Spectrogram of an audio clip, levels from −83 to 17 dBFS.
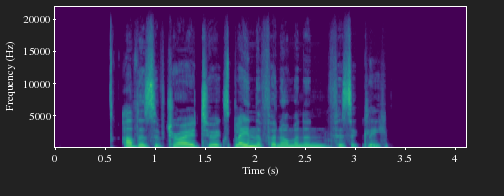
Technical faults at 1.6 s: none

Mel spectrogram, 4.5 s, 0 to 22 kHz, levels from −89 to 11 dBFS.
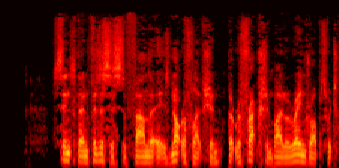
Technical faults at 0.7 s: generation loss

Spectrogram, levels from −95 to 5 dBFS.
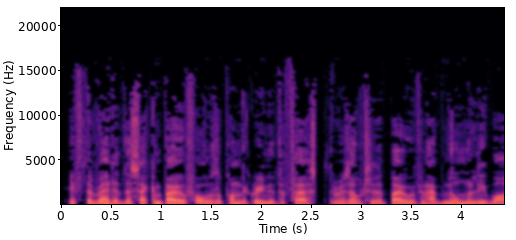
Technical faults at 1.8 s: generation loss

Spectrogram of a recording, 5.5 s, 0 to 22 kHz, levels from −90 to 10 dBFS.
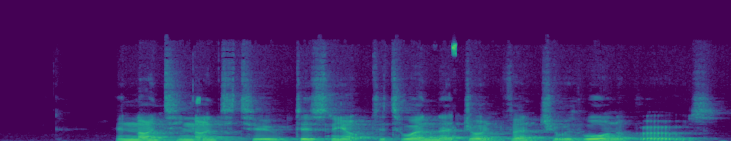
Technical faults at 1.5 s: DAB burbling

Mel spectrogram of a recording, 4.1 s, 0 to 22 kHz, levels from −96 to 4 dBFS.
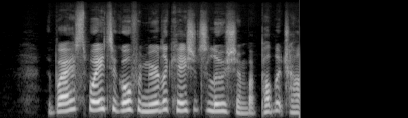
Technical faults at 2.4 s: none

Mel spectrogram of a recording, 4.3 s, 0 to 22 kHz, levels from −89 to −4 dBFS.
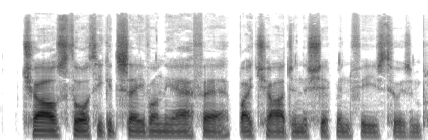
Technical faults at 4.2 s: none

